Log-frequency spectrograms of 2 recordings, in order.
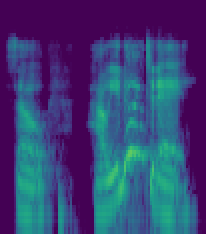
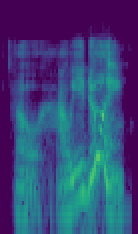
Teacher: you notice when you ask a question the last word goes high in pitch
